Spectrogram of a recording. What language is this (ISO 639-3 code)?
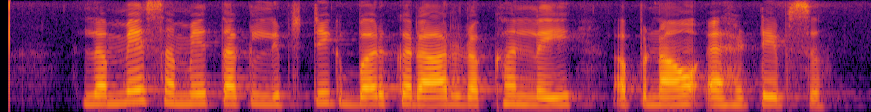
pan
